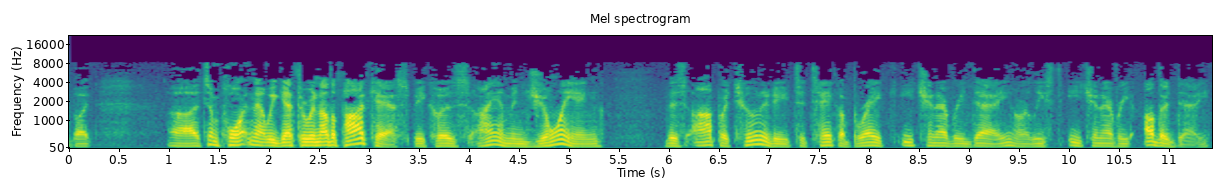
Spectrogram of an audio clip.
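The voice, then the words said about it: Nasal, congested voice. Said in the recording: “my voice sounds a little off today... a little bit of a scratchy throat... a little bit of a stuffy nose... I sound a little nasally”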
